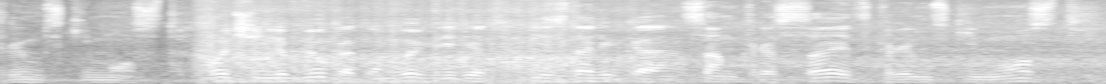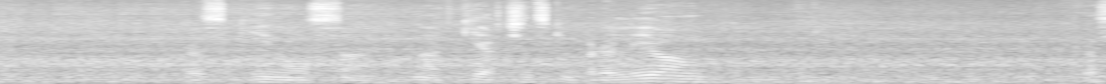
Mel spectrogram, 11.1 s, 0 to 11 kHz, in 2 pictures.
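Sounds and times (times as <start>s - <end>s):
car road and tyre noise: 0.0s - 11.0s.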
